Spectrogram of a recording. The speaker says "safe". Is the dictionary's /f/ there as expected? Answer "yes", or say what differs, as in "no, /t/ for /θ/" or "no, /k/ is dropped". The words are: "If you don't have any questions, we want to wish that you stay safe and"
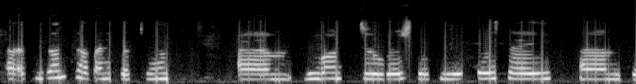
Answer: no, /f/ is dropped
